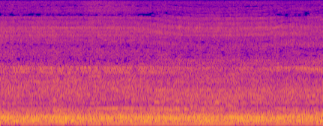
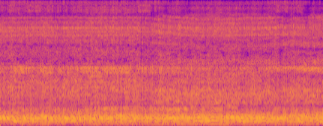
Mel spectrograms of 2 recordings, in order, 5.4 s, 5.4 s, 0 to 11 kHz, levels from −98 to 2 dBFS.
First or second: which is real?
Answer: first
